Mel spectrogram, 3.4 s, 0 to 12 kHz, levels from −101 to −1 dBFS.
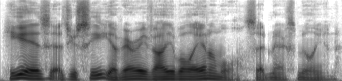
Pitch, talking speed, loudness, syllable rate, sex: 95 Hz, 195 wpm, -17 LUFS, 5.8 syllables/s, male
